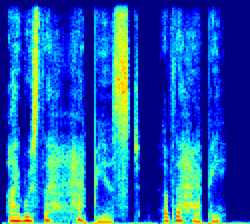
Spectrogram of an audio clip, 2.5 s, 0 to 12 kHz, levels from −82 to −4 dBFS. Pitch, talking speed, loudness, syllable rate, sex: 180 Hz, 165 wpm, -22 LUFS, 4.6 syllables/s, female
